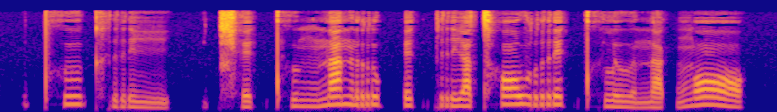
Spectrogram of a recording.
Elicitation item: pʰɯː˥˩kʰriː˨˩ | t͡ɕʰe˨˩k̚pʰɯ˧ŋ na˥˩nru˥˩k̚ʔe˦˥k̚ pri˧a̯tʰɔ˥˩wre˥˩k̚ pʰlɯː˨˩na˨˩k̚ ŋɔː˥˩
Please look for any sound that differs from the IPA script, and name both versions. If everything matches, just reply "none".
ɔ˥˩ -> ɔː˥˩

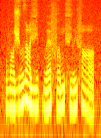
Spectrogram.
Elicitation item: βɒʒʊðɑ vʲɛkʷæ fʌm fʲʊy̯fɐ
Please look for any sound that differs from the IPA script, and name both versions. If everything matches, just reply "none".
ɐ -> ɑ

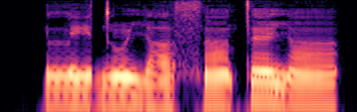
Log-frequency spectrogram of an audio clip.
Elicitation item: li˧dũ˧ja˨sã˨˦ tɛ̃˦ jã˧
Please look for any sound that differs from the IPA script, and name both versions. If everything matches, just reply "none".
none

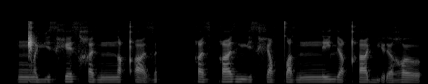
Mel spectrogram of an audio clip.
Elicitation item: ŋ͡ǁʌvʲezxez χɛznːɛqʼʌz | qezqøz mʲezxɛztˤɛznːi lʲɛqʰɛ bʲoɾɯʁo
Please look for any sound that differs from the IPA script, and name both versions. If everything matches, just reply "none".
ø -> ɛ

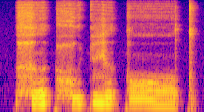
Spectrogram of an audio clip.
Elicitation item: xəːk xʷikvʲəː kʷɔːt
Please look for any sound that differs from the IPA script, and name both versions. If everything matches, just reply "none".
kʷ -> k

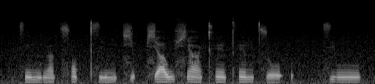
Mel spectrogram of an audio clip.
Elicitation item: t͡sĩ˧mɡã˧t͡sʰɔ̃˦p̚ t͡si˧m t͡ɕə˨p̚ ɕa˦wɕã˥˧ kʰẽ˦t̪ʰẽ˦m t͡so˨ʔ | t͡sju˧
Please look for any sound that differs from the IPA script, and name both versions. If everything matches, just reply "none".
none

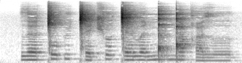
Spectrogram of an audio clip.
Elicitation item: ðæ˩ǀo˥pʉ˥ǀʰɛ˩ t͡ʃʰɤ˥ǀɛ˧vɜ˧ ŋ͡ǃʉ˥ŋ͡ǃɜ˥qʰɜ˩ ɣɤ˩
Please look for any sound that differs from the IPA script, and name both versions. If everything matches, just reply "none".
æ˩ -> ɜ˩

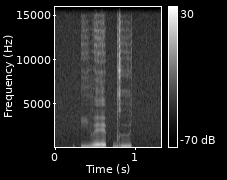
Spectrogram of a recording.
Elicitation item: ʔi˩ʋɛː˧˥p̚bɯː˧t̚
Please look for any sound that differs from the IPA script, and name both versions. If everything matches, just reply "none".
none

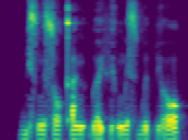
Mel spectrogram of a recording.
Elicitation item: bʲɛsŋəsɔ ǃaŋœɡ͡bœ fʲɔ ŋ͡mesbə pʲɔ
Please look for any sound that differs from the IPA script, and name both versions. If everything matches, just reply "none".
ǃ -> kʼ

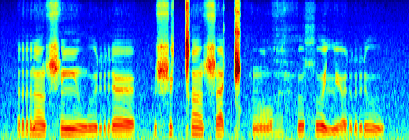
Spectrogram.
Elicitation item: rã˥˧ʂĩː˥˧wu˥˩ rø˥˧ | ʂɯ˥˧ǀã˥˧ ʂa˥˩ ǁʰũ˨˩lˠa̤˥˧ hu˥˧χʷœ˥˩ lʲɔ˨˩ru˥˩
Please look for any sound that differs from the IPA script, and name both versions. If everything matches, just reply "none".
ø˥˧ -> œ˥˧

